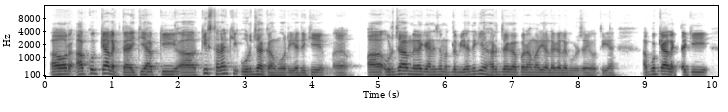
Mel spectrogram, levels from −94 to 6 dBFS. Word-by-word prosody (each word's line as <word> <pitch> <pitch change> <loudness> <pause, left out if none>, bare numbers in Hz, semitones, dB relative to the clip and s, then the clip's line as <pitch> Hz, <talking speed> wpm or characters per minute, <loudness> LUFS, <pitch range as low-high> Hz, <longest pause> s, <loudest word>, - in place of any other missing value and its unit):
और 155 +1 +6 0.2
आपको 160 +5 +1
क्या 195 0 +8
लगता 155 - +3
है 125 0 +4
कि 145 +4 -5
आपकी, 145 +1 -1
अ, 125 -3 0
किस 210 0 -1
तरह 180 +2 +2
की 180 - -6
ऊर्जा 145 +2 +3
कम 115 -1 -1
हो 115 - -3
रही 115 0 -7
है? 115 - 0
देखिए, 120 +2 -3 0.2
अ 115 0 -6 0.3
अ, 130 +1 +2
ऊर्जा 155 +5 +3
मेरे 150 -1 +2
कहने 135 -1 0
से 145 - -5
मतलब 135 -1 -6
ये 130 - -1
है 140 - -1
देखिए 165 +3 -3
हर 135 0 0
जगह 135 -1 +2
पर 130 0 -2
हमारी 130 0 -2
अलग-अलग 120 -1 -1
ऊर्जाएँ 115 +1 -6
होती 110 0 -9
हैं, 115 0 -8 0.4
आपको 155 +4 -2
क्या 155 0 +9
लगता 140 - +1
है 135 - +1
कि 130 -1 -3
135 Hz, 240 wpm, -21 LUFS, 125-150 Hz, 0.4 s, क्या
